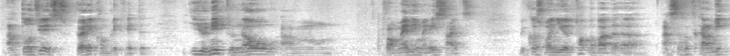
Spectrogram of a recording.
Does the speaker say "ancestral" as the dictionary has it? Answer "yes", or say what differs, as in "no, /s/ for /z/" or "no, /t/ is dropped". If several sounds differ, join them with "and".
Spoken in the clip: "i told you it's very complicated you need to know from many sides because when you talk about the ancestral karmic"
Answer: no, /n/ is dropped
